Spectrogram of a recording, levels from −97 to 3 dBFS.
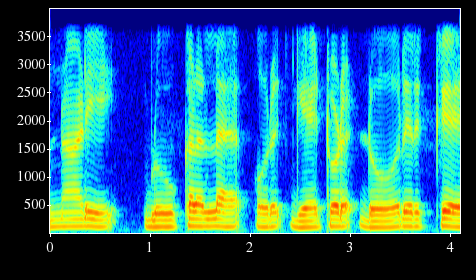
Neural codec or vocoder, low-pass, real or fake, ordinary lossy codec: none; 3.6 kHz; real; none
